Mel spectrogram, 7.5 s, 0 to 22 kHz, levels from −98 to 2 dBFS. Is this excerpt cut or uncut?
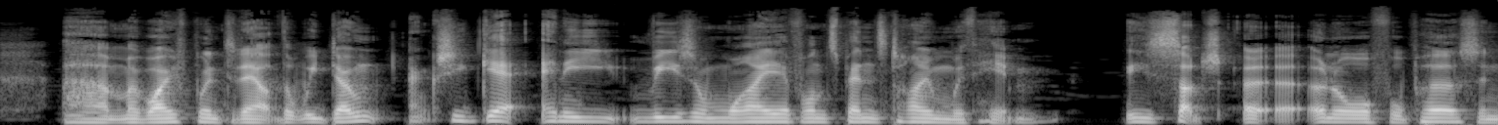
uncut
